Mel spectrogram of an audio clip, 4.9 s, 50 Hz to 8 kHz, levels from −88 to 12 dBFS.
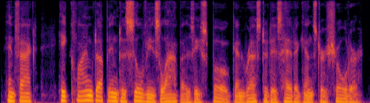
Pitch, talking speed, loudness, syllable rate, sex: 95 Hz, 220 wpm, -16 LUFS, 5.4 syllables/s, male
